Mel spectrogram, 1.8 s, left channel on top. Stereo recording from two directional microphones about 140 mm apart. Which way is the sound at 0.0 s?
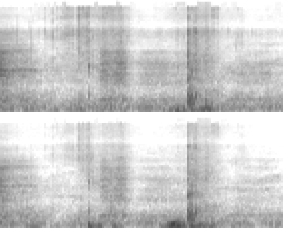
5° right (ahead or behind).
